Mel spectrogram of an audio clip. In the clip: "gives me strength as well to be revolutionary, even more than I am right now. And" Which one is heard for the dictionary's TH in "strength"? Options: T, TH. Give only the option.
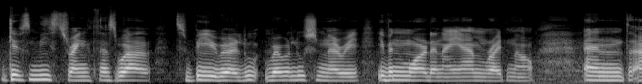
TH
